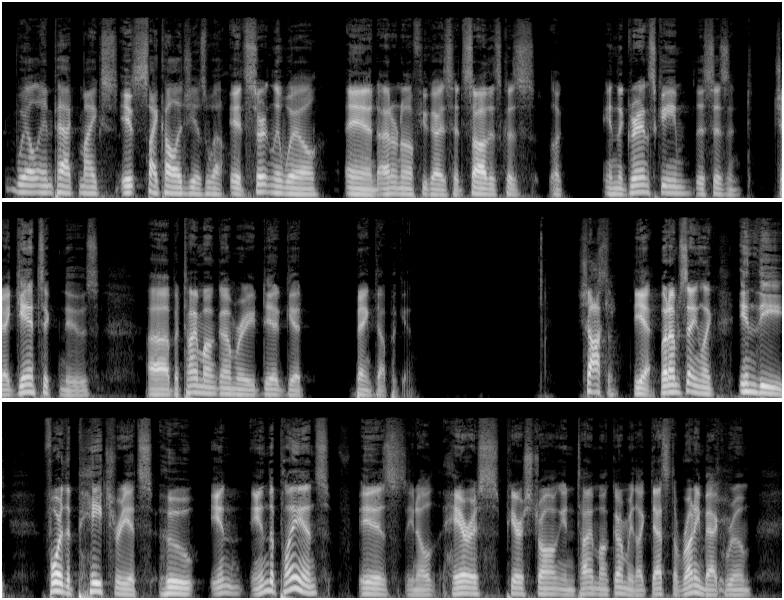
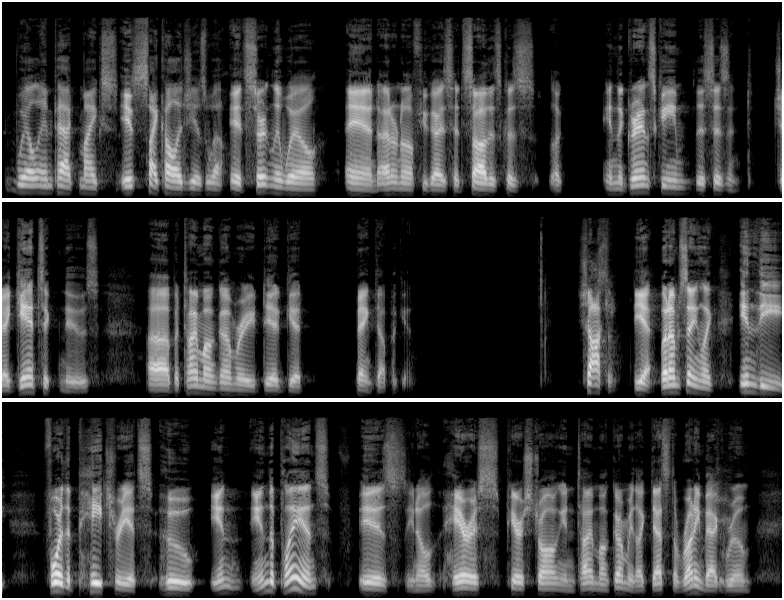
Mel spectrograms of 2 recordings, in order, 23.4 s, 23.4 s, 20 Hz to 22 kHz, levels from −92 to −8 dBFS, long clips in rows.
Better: first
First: none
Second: thin; very; fading below 300 Hz

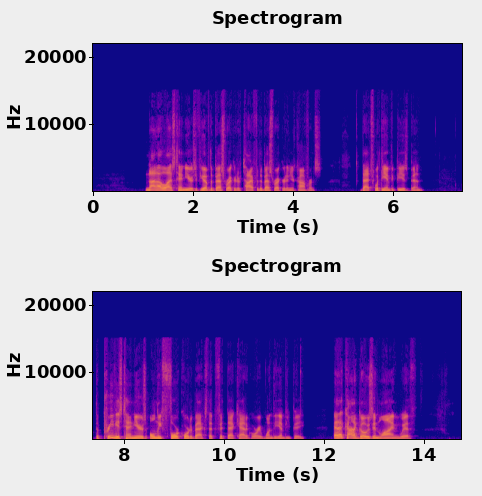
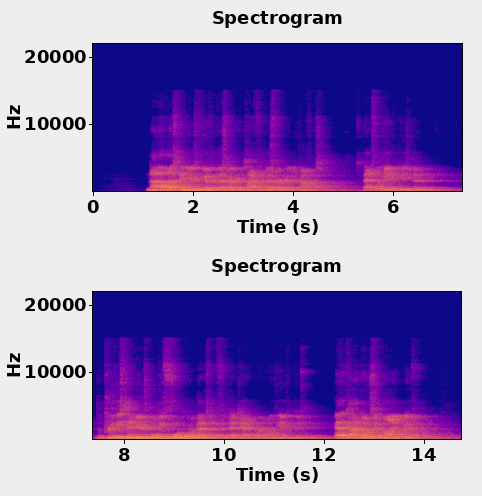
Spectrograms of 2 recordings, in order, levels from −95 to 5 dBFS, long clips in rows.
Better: first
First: none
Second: off-mic speech; far // room echo; strong; dies away in 2.5 s

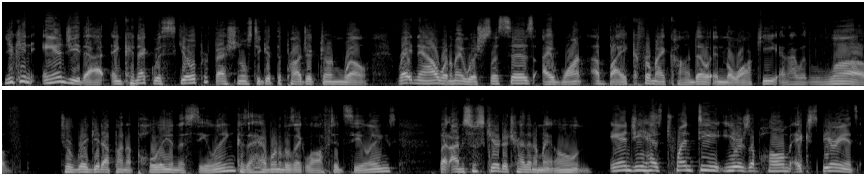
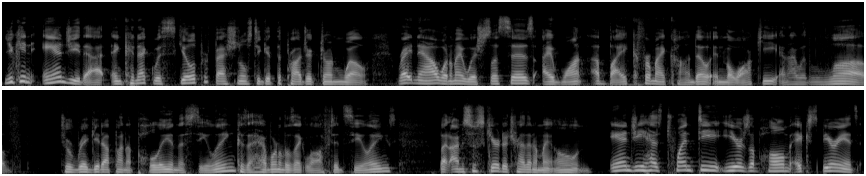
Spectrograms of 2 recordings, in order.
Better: second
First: distortion; slight; 8% of the sound clipped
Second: none

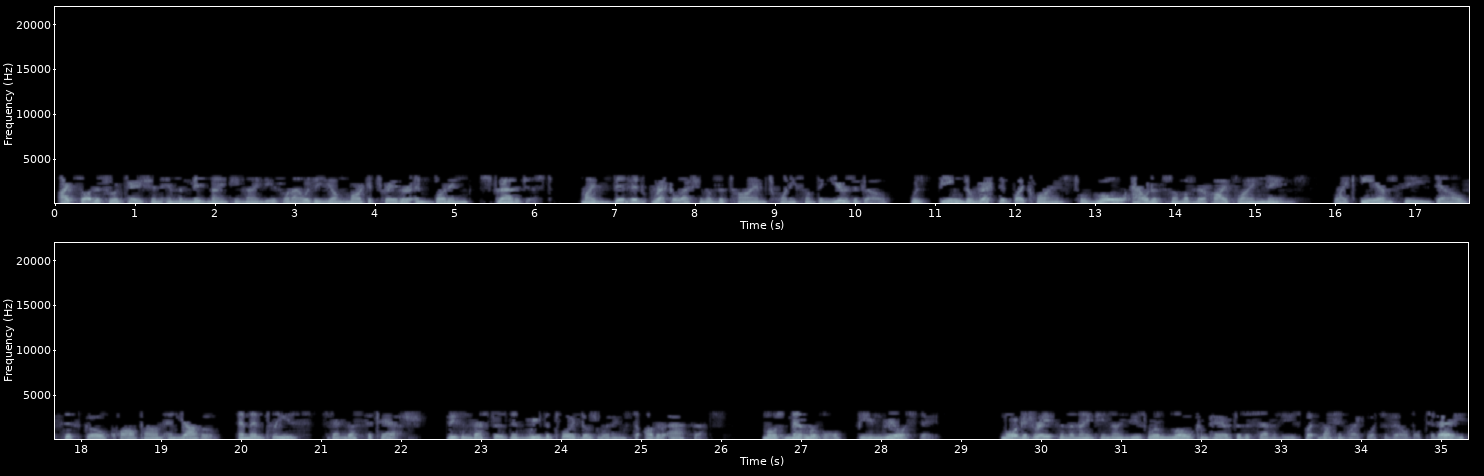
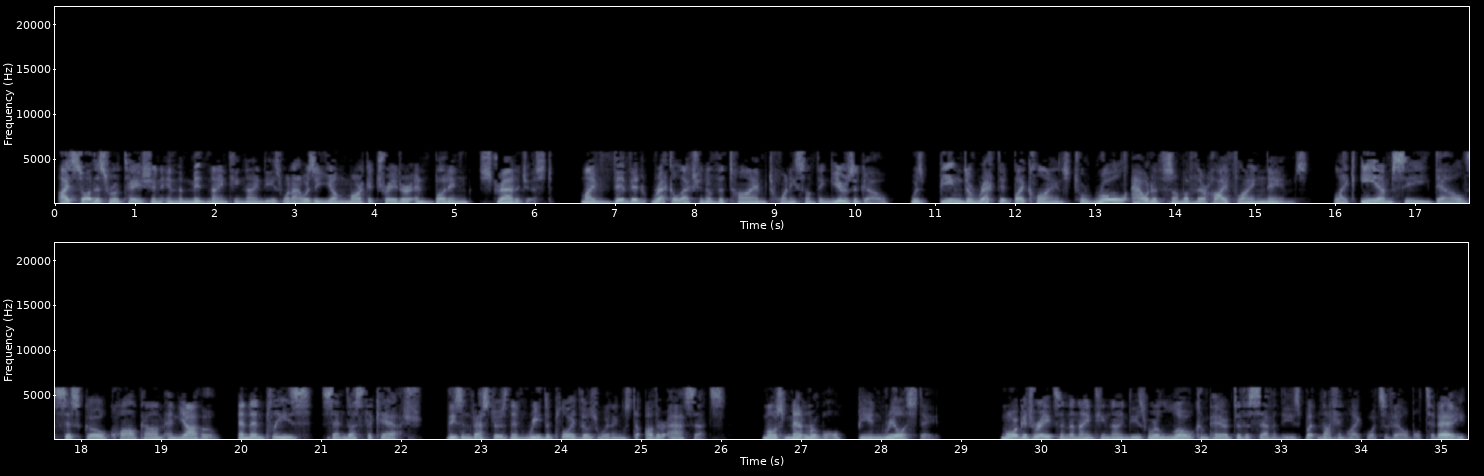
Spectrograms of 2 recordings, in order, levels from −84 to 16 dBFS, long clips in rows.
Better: second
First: garbled, watery; badly; nothing above 3 kHz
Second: garbled, watery; slightly; nothing above 5.5 kHz

